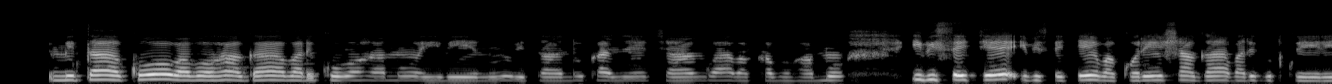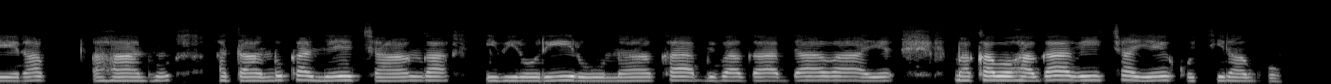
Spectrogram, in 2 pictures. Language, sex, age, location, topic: Kinyarwanda, female, 50+, Musanze, government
